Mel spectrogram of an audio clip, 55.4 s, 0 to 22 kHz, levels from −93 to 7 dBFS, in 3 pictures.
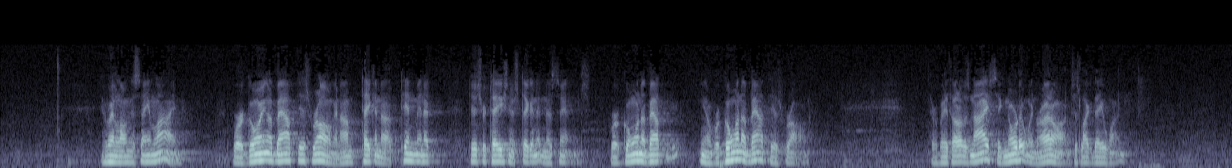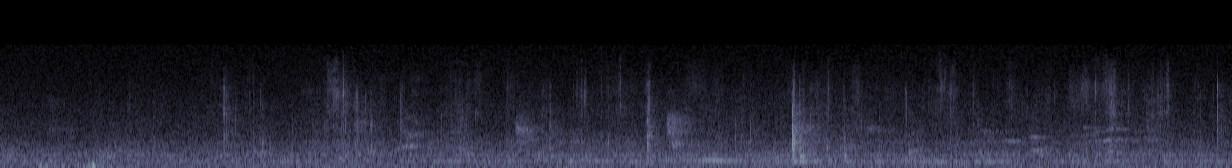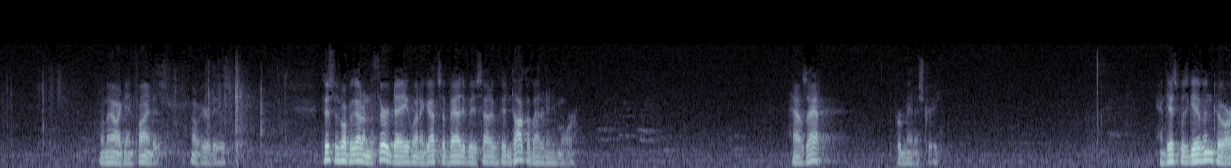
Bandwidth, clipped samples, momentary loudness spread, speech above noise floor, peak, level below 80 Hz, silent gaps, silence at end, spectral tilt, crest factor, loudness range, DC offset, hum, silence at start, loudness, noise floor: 6.2 kHz; under 0.1%; 21 LU; 31 dB; -4 dBFS; -52 dBFS; none; 0 s; -10 dB/octave; 22 dB; 22 LU; under 0.1%; none; 1 s; -23 LUFS; -53 dBFS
